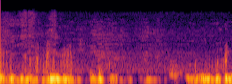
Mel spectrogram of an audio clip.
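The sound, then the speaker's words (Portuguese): Wind buffets the microphone in low, rumbling gusts that swell and drop irregularly, with a short lull midway before picking up again. No one speaks. “Ó, olha o vento aí.”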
